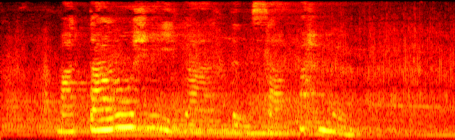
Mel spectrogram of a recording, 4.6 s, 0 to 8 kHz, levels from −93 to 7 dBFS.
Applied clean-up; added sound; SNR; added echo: none; Fixed-wing aircraft, airplane; 9 dB; reverberation time 1.6 s.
